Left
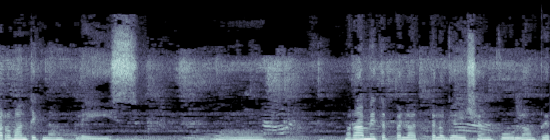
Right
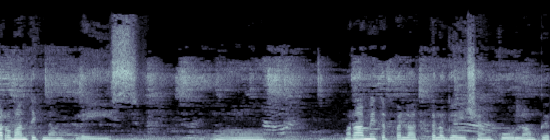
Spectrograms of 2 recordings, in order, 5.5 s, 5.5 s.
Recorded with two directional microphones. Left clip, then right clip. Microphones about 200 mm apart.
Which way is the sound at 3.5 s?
Centre (ahead or behind).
